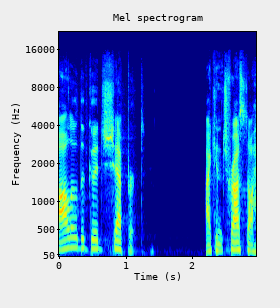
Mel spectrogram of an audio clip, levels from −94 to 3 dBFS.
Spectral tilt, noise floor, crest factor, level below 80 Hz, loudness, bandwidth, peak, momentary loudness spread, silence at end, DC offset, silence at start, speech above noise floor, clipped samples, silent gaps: -3.5 dB/octave; -85 dBFS; 24 dB; -68 dBFS; -33 LUFS; 16 kHz; -10 dBFS; 8 LU; 0 s; under 0.1%; 0 s; 51 dB; under 0.1%; none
